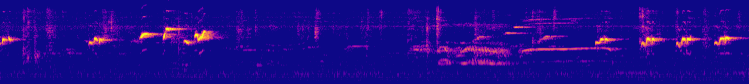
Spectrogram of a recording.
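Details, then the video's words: Kutilang emas bulbul giving its melodious lure song: clipped whistled notes, a quieter stretch with a long low whistle, then four evenly spaced bright chirps, with rustling like wing flaps. "VARIASI KICAUAN BURUNG KUTILANG EMAS SYAHDU DAN COCOK BUAT PANCINGAN"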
